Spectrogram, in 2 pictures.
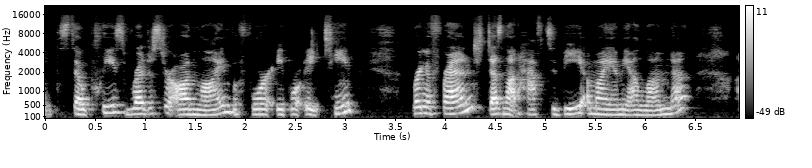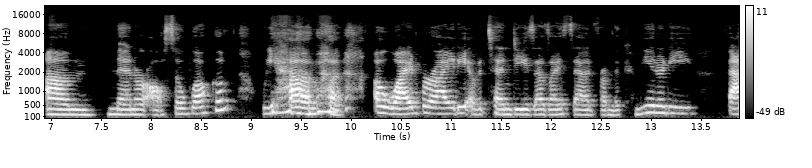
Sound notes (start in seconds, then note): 8.9 laughter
